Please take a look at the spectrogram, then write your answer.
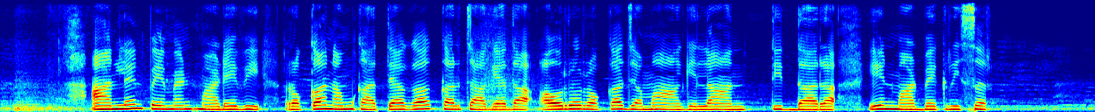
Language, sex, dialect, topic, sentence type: Kannada, female, Dharwad Kannada, banking, question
